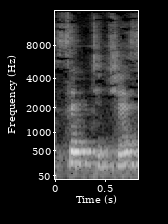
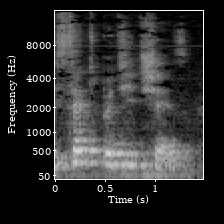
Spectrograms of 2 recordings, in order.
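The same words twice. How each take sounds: First: The E in petite is dropped. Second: The E in petite is pronounced. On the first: The speaker calls it wrong. "c'est trop difficile" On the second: The speaker calls it right. "Je dis cette petite chaise"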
